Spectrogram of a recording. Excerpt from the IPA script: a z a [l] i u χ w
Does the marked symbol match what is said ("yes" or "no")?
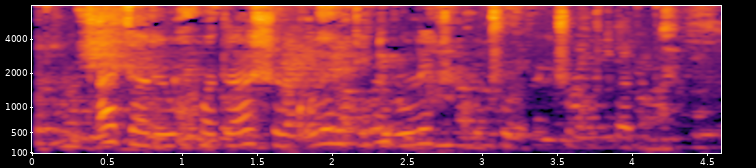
no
